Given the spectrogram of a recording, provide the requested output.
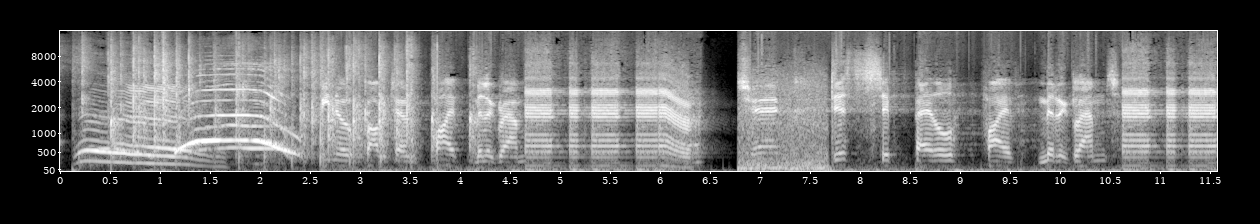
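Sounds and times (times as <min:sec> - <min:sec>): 
applause: 0:00.0 - 0:04.3
speech: 0:00.2 - 0:00.4, 0:03.9 - 0:06.5, 0:07.8 - 0:11.5.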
